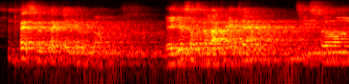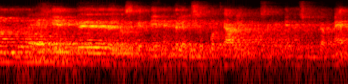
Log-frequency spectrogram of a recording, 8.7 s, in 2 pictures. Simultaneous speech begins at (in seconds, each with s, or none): 3.7 s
